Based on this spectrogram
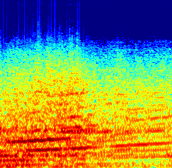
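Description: A big-displacement motorbike engine revs with a loud, steady drone that eases slightly toward the end.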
